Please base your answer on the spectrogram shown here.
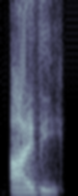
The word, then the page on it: ivy: Indian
